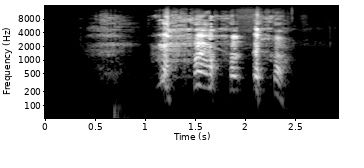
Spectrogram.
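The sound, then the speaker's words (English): A quick run of four or five fairly loud coughs, each a harsh burst in fast succession, preceded by a soft breathy rasp. No one speaks. “Instead of editing out the dead air, I'm just gonna cut in us coughing during times when we have dead air.”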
